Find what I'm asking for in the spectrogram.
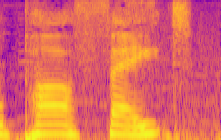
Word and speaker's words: parfait: Granny Smith apple parfait and donuts. Bingo. That's all you need. – Parfait. You don't pronounce the T.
